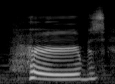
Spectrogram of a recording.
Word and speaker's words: herbs: Excuse me, it's herbs. Pronounce the H, Caco.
